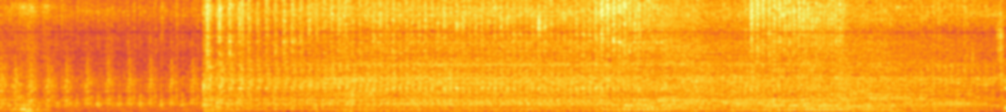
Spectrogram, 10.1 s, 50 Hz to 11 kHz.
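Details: 2000 Yamaha G16 gas golf cart, cold start the next day after sitting since 2013, with no air pre-filter installed: short crank, then catches within a couple of seconds and settles to an even, buzzy idle; normal cold start.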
